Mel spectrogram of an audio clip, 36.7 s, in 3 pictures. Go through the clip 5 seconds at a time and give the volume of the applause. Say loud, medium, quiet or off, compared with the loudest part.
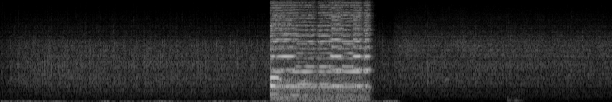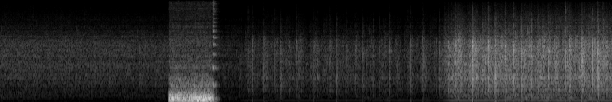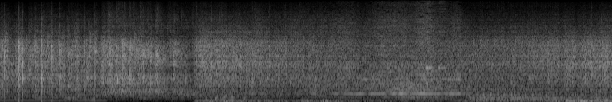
quiet, quiet, quiet, quiet, loud, loud, medium, loud.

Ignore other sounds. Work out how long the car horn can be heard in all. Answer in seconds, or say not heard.
4 s.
